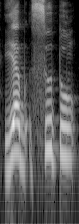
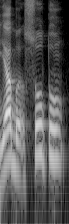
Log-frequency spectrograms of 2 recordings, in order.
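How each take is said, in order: First: The s sound is thin and whistling. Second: The s sound is heavy and full. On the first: The speaker calls it right. "सीटी ज्यादा है इसमें और बारीक है" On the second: The speaker calls it wrong. "ये पुर की आवाज है"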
